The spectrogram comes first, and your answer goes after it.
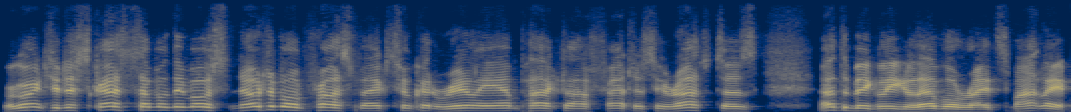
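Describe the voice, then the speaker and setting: A man's voice: sits high, fairly even intonation, fairly quick, bright, forceful tone, no room sound, low-quality recording. A man playing a folksy 1920s radio host on a comedic parody, with a hokey announcer cadence. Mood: jovial.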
